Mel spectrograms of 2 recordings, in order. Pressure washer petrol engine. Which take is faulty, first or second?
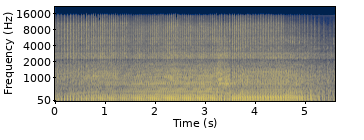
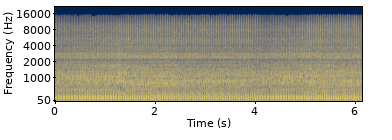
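first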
